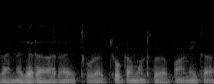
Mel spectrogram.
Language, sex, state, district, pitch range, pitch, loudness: Hindi, male, Bihar, Saharsa, 95-100 Hz, 95 Hz, -38 LUFS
